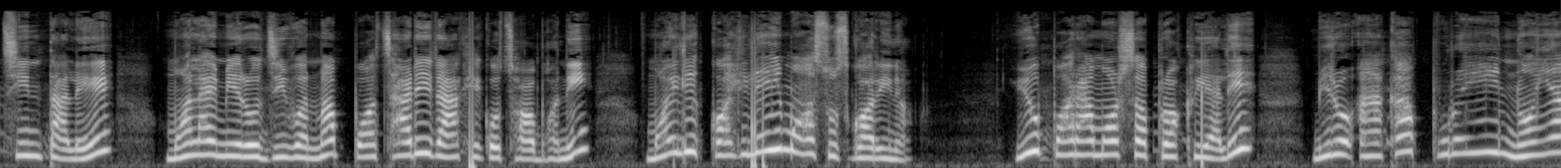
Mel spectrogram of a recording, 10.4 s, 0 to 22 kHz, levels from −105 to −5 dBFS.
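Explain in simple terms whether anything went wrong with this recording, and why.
Loud pops occur at 3.13 to 3.17 s, at 5.01 to 5.12 s (two in quick succession, just before "महसुस गरिनँ") and at 8.01 to 8.05 s, each well above the speech. A sudden jolt of electrical voltage, likely from a plug, switch, static discharge or a driver glitch, was added to the signal, and the equipment after it turned that jolt into a sharp crack. The speech carries on underneath each one.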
